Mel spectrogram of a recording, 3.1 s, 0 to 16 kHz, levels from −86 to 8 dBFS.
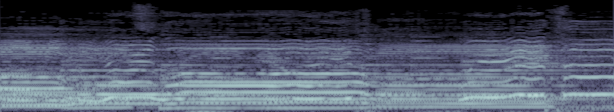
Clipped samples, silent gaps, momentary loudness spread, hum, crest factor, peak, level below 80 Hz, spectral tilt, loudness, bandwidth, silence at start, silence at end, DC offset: under 0.1%; none; 4 LU; none; 12 dB; -4 dBFS; -48 dBFS; -6 dB/octave; -18 LUFS; 12.5 kHz; 0 s; 0 s; under 0.1%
